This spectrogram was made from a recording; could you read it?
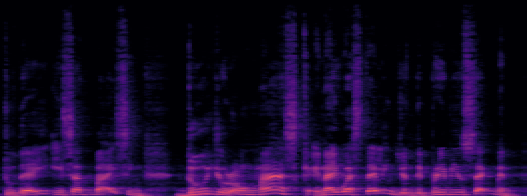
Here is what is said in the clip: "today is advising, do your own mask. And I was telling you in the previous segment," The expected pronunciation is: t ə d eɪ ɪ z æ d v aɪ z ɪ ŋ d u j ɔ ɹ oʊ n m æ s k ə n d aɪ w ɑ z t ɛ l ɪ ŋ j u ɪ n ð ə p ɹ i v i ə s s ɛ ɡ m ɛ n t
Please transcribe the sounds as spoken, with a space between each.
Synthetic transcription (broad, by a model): t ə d eɪ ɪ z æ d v aɪ s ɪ ŋ d u j ɔ ɹ oʊ n m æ s k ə n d aɪ w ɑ s t ɛ l ɪ ŋ j u ɪ n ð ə p ɹ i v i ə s s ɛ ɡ m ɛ n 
